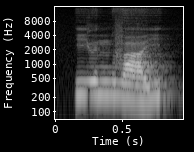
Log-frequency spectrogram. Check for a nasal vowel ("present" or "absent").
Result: absent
